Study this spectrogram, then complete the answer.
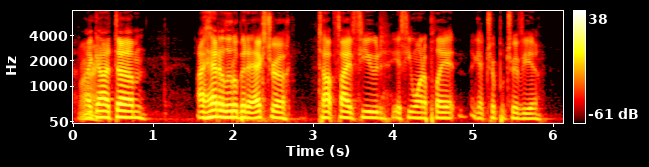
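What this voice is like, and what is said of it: Hoarse, strained voice. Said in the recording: “As you can hear, I'm hoarse. I can barely talk.”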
